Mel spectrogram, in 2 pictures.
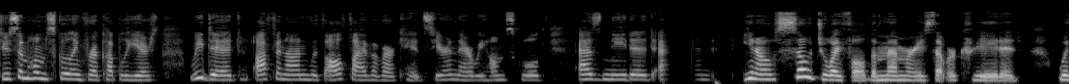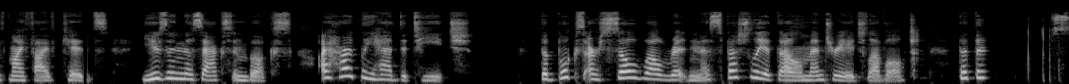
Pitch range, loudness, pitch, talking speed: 210-280 Hz, -23 LUFS, 230 Hz, 175 wpm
